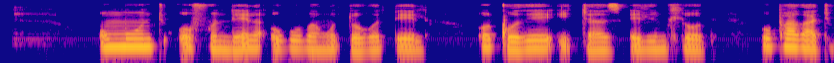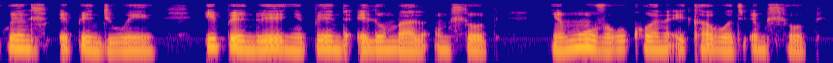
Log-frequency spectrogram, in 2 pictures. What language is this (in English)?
North Ndebele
